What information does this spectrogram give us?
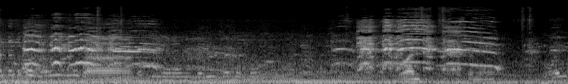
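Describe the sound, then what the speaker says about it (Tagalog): Roosters crow repeatedly at a gamefowl sale in Tabunok, with several drawn-out calls and clucks from nearby birds over a steady crowd murmur and background chatter. "May manok ni Jampol na rin."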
